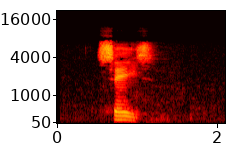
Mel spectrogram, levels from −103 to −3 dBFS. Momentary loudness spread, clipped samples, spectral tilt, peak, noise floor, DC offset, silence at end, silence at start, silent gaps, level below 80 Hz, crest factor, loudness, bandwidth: 9 LU; under 0.1%; -1 dB/octave; -18 dBFS; -79 dBFS; under 0.1%; 0.9 s; 0.5 s; none; -88 dBFS; 22 dB; -35 LUFS; 12 kHz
